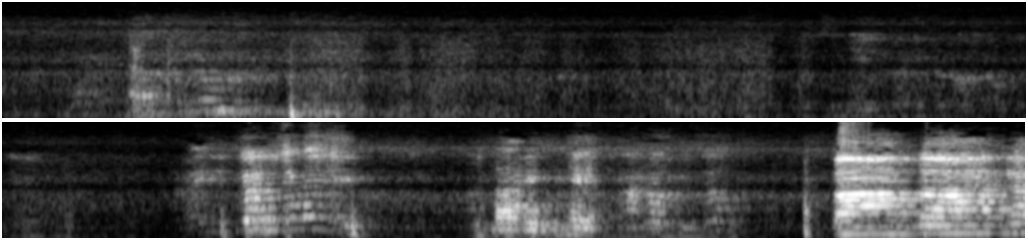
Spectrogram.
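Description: A man talks casually close to a phone microphone.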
